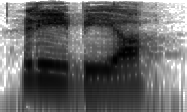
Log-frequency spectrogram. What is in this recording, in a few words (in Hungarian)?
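"libya", Hungarian; gcompris; geography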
